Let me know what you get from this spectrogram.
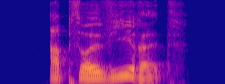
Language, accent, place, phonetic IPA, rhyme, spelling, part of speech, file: German, Germany, Berlin, [apzɔlˈviːʁət], -iːʁət, absolvieret, verb, De-absolvieret.ogg
- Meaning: second-person plural subjunctive I of absolvieren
